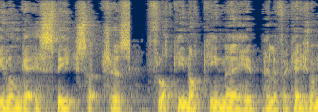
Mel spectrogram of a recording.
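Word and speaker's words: floccinaucinihilipilification: It's flocky knocky nahibification. That's how you say it.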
